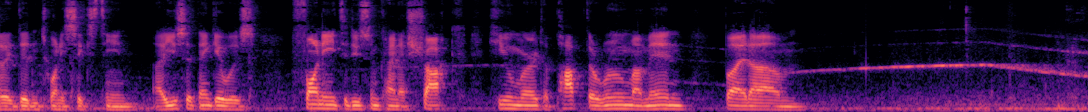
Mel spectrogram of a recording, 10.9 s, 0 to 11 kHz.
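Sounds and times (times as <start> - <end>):
speech: 0.0 - 8.1
low rumble of traffic: 0.0 - 10.8
ambulance siren passing by: 3.4 - 10.8.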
